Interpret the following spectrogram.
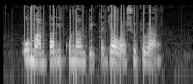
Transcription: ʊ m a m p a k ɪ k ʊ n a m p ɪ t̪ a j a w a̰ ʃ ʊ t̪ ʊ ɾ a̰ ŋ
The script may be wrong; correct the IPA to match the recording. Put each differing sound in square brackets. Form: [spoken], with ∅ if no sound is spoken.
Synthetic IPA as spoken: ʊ m a m p a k ɪ k ʊ n a m p ɪ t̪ a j a w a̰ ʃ ʊ t̪ ʊ ɾ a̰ ŋ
